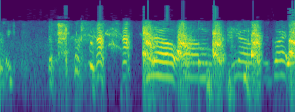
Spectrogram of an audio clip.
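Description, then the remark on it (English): A dog barks and whimpers in short, whiny bursts, mixed in with people talking over it. “The dog is registering its disdain at the.”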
